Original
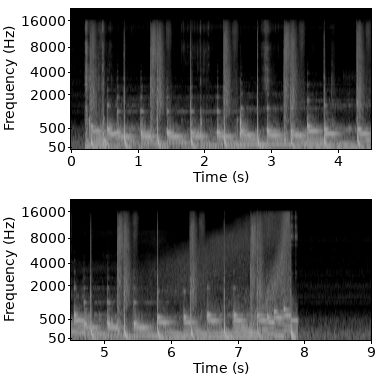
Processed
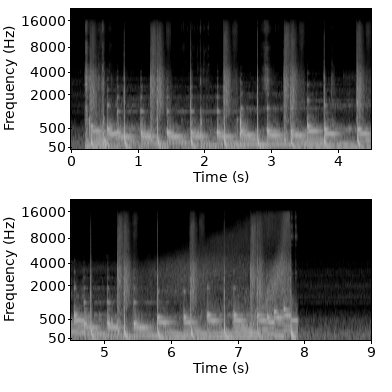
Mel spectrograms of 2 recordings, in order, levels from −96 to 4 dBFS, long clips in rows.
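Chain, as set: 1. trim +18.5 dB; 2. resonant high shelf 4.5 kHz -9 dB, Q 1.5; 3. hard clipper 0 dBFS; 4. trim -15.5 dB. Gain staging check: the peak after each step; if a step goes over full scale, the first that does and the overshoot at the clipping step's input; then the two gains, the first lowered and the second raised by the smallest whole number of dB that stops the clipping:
-4.0 dBFS, -4.0 dBFS, -4.0 dBFS, -19.5 dBFS; nothing clips

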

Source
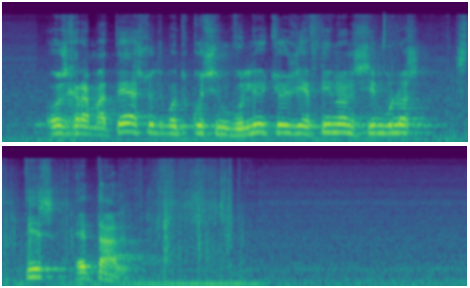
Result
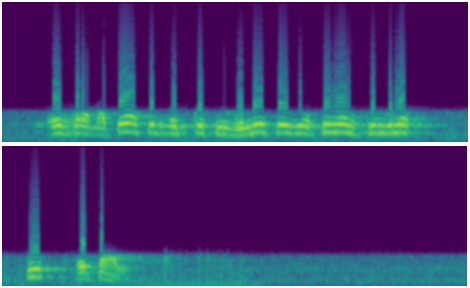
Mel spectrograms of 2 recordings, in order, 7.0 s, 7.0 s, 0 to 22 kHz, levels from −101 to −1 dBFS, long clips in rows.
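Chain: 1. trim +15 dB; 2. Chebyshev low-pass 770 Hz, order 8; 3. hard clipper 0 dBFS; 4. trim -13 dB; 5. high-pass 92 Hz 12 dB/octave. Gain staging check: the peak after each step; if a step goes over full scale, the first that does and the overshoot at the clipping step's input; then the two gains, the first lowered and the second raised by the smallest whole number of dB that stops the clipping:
+7.5 dBFS, +6.0 dBFS, 0.0 dBFS, -13.0 dBFS, -10.0 dBFS; step 1, 6.0 dB; step 1 +9 dB, step 4 -7 dB

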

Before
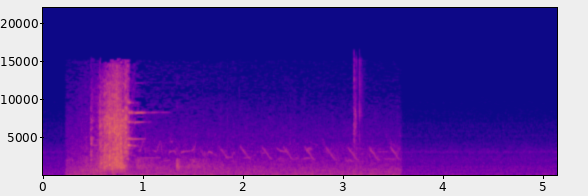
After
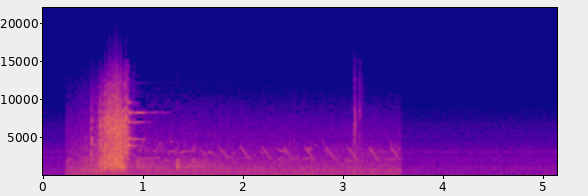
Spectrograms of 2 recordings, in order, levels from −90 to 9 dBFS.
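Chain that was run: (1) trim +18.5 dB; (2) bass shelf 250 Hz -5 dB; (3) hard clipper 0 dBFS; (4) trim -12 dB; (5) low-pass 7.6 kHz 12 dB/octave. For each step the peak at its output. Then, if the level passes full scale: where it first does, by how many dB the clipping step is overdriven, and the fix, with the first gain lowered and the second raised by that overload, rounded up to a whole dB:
+7.5 dBFS, +7.5 dBFS, 0.0 dBFS, -12.0 dBFS, -11.0 dBFS; step 1, 7.5 dB; step 1 +10.5 dB, step 4 -4 dB

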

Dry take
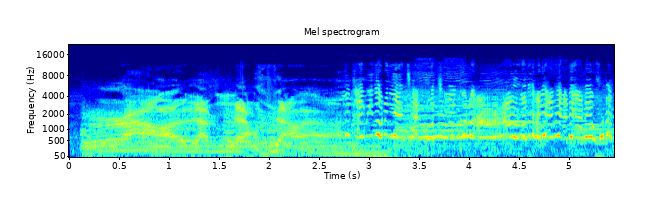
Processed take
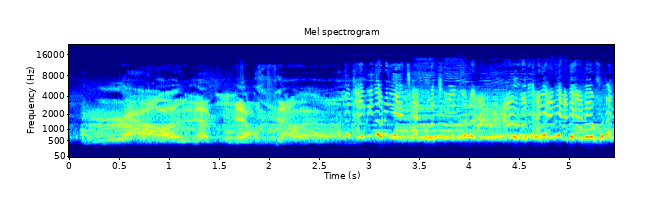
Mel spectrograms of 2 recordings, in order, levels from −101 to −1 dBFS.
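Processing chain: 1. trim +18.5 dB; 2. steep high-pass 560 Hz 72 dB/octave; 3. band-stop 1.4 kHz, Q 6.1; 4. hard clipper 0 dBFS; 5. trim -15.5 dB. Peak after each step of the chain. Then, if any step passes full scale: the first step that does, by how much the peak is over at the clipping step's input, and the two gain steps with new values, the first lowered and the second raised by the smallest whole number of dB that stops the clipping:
-2.5 dBFS, -2.5 dBFS, -2.5 dBFS, -2.5 dBFS, -18.0 dBFS; nothing clips

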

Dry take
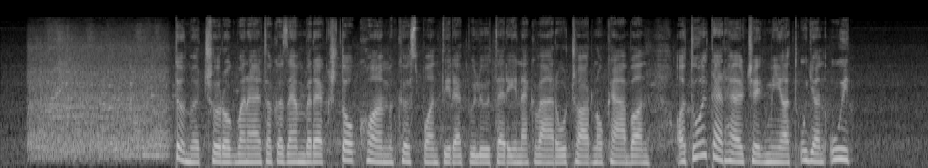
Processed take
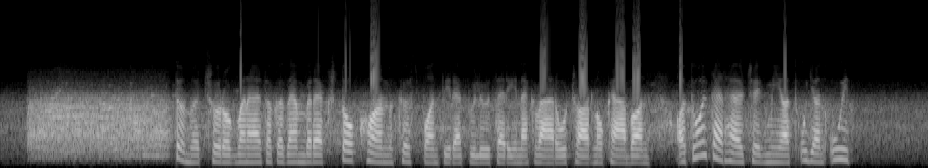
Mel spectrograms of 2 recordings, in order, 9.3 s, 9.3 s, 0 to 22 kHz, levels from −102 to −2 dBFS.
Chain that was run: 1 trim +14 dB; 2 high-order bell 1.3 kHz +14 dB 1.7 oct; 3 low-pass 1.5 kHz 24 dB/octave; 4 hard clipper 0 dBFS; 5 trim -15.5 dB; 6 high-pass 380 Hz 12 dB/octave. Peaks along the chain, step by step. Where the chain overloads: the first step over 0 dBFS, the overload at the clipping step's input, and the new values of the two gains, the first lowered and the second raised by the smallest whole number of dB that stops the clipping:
-3.0 dBFS, +5.0 dBFS, +4.0 dBFS, 0.0 dBFS, -15.5 dBFS, -13.0 dBFS; step 2, 4.0 dB; step 1 +10 dB, step 5 -11.5 dB

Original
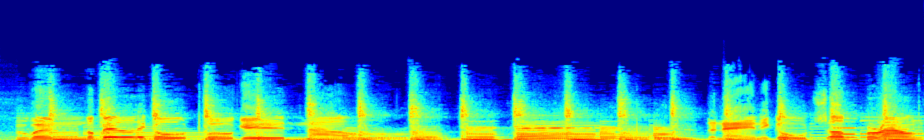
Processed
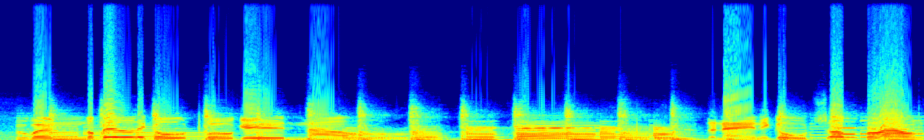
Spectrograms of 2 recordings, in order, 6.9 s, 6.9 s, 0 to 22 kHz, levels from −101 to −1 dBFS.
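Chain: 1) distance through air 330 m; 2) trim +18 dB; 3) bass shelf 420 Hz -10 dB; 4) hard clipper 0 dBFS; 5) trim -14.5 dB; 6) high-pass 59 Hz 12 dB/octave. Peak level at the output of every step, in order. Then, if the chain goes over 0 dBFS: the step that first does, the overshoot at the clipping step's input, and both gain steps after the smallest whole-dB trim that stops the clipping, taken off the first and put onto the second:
-6.5 dBFS, +11.5 dBFS, +9.5 dBFS, 0.0 dBFS, -14.5 dBFS, -12.0 dBFS; step 2, 9.5 dB; step 2 +8 dB, step 5 -4.5 dB

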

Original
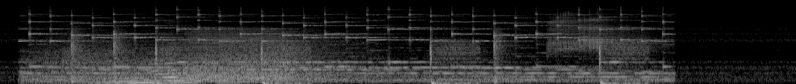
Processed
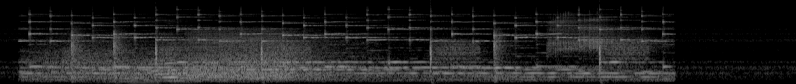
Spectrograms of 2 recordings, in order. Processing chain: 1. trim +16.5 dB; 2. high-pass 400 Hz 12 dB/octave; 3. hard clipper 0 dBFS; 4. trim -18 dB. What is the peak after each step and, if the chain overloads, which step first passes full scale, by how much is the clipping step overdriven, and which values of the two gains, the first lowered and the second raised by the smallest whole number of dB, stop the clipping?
+5.0 dBFS, +4.0 dBFS, 0.0 dBFS, -18.0 dBFS; step 1, 4.0 dB; step 1 +12.5 dB, step 4 -14 dB

